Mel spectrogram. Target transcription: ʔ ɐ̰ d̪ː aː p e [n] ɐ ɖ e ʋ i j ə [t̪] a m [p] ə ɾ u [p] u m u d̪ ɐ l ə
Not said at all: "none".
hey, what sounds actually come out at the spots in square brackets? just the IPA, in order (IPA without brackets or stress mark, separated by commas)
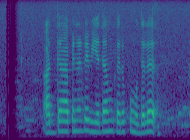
n, d̪, k, p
